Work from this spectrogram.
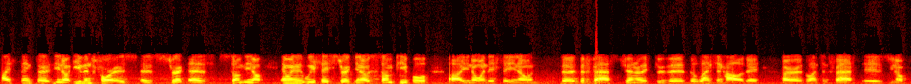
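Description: A man calling in to a radio show, whose first language is Greek, talking haltingly with many fillers and restarts. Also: mid-range voice. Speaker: caller. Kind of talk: phone-in call. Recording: tinny phone line.

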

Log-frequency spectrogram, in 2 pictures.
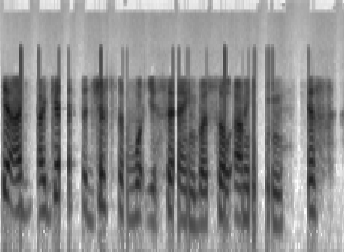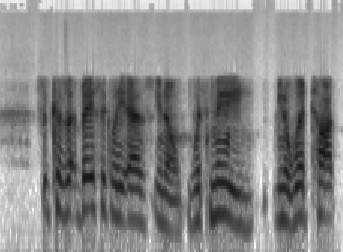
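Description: A fast-talking man on a thin, phone-like line, somewhat high in pitch. He calls in with a question and keeps stopping and restarting, and the sound is dry and boxed in. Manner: hesitant, many restarts. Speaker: caller. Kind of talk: call-in radio question.

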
